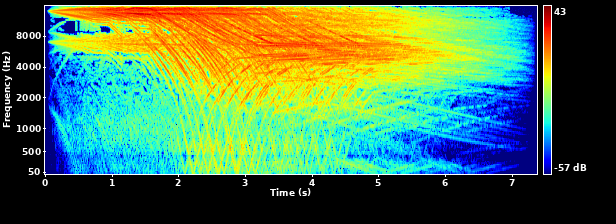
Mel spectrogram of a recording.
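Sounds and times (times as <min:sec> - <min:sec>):
Roland V-Synth ring modulator factory patch: 0:01.6 - 0:06.0.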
